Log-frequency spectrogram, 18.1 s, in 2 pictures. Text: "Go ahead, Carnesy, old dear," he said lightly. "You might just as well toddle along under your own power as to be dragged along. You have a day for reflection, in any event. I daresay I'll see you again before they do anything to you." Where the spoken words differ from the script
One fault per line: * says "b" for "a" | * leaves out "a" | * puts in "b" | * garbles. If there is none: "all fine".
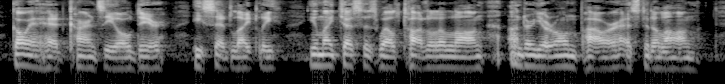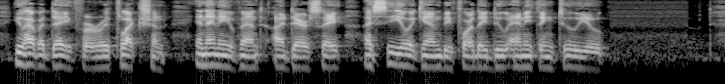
* leaves out "be dragged"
